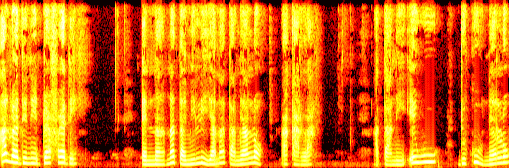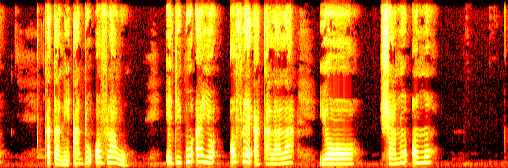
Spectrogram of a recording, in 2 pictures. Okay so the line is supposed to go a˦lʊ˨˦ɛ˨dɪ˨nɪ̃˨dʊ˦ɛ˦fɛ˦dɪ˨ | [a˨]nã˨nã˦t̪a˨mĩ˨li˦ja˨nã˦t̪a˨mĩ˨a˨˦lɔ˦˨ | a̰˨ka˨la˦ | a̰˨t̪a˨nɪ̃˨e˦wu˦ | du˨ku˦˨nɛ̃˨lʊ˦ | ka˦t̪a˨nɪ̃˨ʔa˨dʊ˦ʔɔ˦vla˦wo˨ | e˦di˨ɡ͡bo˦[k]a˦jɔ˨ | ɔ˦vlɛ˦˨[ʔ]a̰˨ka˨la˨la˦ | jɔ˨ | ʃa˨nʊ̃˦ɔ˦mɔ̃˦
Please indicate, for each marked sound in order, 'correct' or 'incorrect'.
incorrect, incorrect, correct

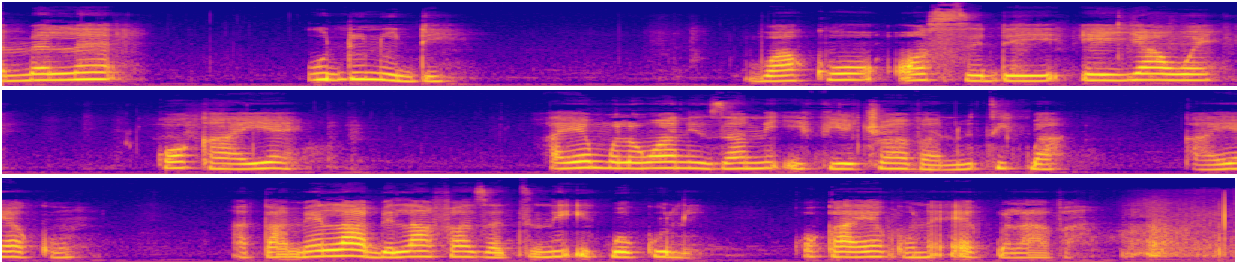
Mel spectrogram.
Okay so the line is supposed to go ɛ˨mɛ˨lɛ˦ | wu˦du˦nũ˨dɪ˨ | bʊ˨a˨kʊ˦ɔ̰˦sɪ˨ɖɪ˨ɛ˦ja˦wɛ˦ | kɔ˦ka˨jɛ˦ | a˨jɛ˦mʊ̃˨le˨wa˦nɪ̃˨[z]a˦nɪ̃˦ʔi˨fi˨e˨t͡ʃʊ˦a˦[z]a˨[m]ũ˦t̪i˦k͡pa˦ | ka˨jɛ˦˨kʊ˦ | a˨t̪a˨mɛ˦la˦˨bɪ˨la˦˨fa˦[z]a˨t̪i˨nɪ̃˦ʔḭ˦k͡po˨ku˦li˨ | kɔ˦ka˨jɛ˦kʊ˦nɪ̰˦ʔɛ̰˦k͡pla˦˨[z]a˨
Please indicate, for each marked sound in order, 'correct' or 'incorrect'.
correct, incorrect, incorrect, correct, incorrect

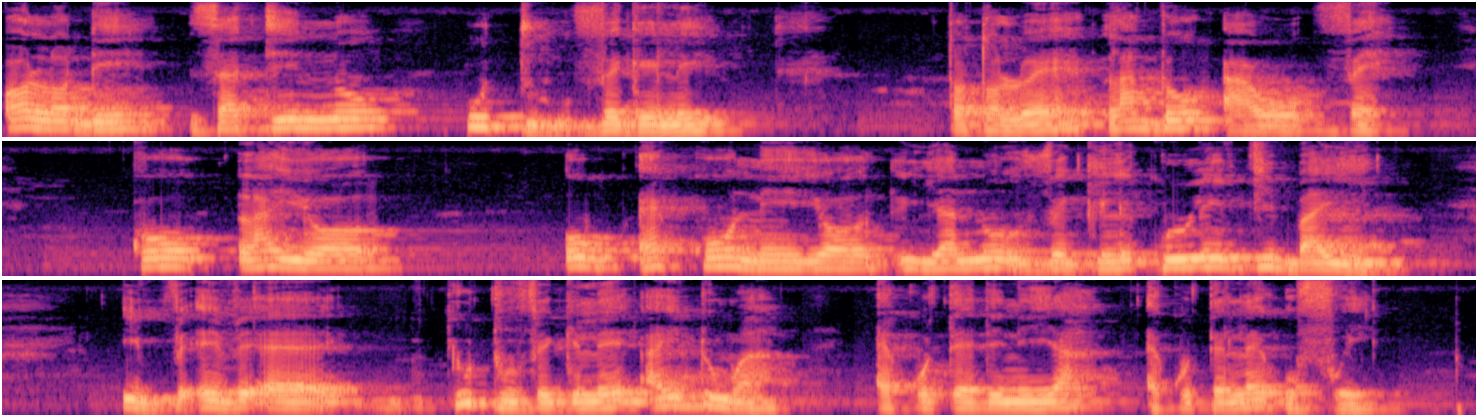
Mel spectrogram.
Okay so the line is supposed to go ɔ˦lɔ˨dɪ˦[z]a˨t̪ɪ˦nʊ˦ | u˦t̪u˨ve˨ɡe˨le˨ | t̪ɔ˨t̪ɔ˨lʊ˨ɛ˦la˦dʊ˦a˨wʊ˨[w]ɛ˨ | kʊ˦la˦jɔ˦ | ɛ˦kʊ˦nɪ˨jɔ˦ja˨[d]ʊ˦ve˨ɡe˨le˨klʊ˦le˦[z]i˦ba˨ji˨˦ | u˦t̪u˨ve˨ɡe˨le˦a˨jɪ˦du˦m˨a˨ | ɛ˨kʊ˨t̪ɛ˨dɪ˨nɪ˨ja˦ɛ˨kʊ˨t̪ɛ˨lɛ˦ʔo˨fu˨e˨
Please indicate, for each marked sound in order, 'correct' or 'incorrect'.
correct, incorrect, incorrect, incorrect

